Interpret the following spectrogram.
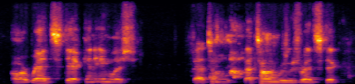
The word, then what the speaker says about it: Baton Rouge: Baton Rouge, Red Stick. Baton Rouge, like Justin Wilson used to pronounce.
